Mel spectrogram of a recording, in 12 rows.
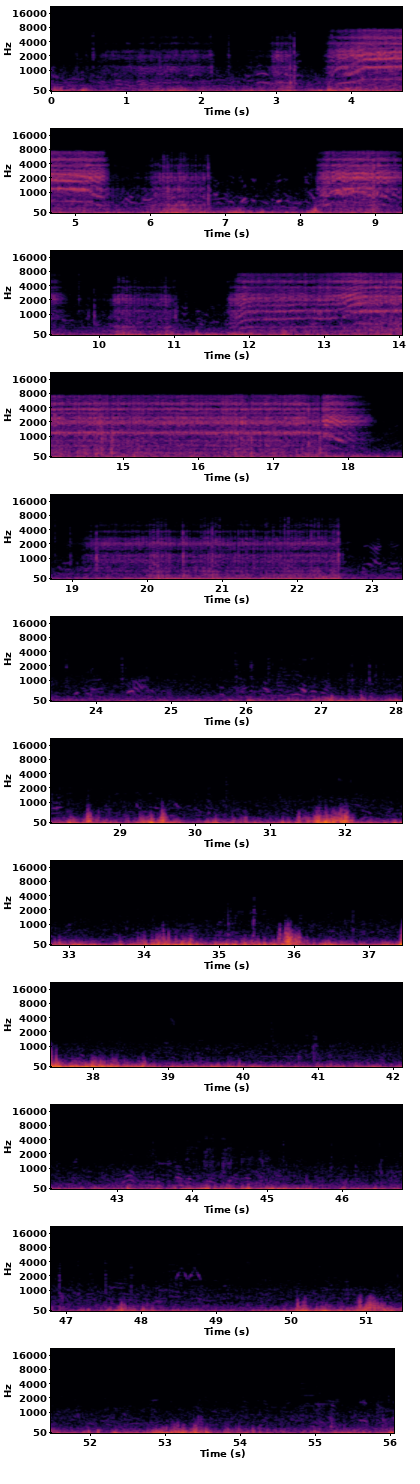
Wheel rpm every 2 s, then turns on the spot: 20, 20, 100, 10, 50, 20, 110, 160, 150, 20, 40, 10, 0, 0, 0, 0, 0, 0, 0, 0, 0, 0, 0, 0, 0, 0, 0, 0.
6-8 20-24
